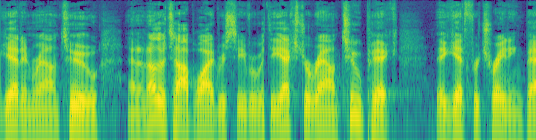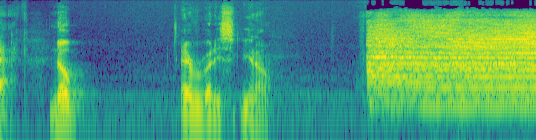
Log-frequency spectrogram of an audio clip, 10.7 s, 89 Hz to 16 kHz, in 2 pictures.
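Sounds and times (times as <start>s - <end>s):
speech: 0.0s - 6.2s, 7.2s - 8.1s
loud train horn blast: 9.0s - 10.7s.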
